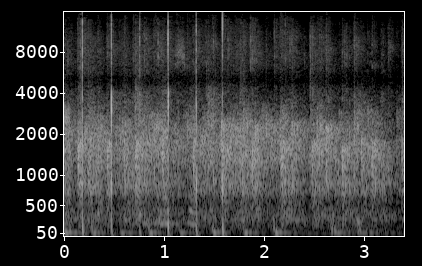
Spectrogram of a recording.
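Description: An audience claps for a speaker at a leadership talk, a close, lively burst of applause with a few sharp individual claps standing out over the steady patter.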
